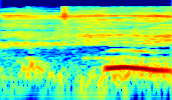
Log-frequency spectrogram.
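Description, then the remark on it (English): A single yawn: a breathy intake followed by a drawn-out, low voiced groan that swells loudly for about half a second before trailing off, with no talking. “Sorry, yawning.”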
